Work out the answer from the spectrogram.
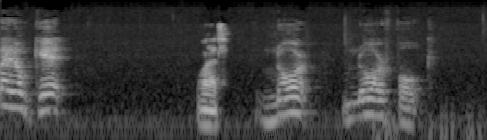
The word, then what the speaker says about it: Norfolk: I don't get what nor Norfolk. Norfork. Why? Why do you Nebraskans pronounce Norfolk? It's spelled N O R F O L K but you pronounce it Norfork.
